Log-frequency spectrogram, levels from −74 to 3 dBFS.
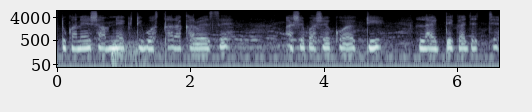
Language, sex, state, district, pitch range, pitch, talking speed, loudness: Bengali, female, Assam, Hailakandi, 220-245 Hz, 235 Hz, 100 wpm, -19 LUFS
